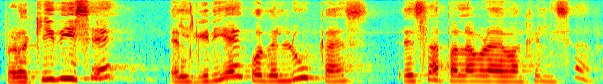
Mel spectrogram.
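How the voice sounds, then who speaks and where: A man's voice: high-pitched, sing-song, moderate pace, creaky, a little mellow, in a large hall, a little hiss or hum. A man with a Mexican Spanish accent preaching a sermon in a church, reading scripture and checking in with the congregation. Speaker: pastor. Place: church sanctuary.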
